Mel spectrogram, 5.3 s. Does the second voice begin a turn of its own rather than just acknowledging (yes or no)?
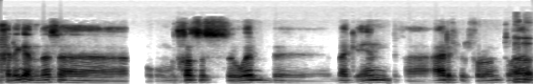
yes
